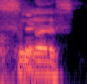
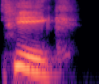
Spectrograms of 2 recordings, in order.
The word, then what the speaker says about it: Celestiq: uh, not Celeste. Celestique, Celestique. They're very rhymes with lyric. Their other new EV. Okay. Yeah. So and I kept going. So it's tick, not teak, and they're like, yeah, it's tick.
